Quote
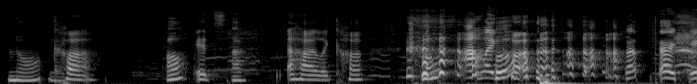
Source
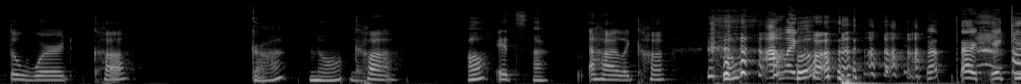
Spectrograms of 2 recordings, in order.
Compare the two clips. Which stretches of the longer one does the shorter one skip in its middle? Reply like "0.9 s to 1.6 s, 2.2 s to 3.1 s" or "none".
none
